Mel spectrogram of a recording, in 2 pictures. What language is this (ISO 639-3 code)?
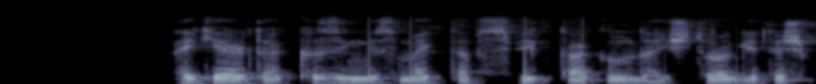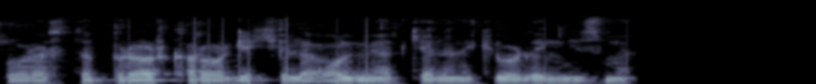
uzb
